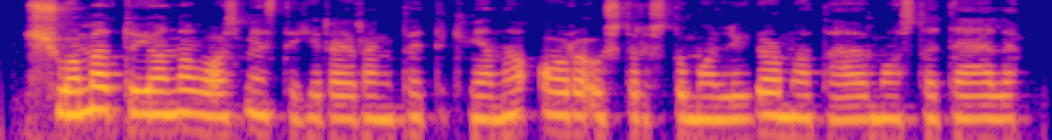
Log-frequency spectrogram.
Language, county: Lithuanian, Kaunas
